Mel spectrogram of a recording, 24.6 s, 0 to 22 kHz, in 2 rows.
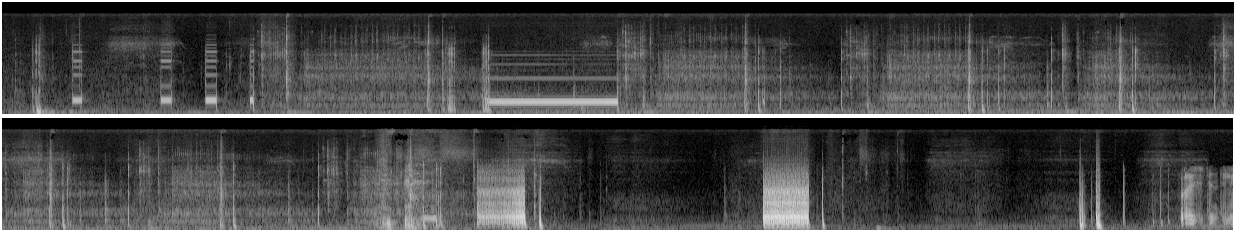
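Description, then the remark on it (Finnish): A telephone number being dialed by a radio news reporter calling the President of the Republic, Koivisto, at 7 a.m. on the morning after the presidential election: a series of short clicks and mechanical ticks, with a couple of steady tones and bursts, fairly clear, and no talking. “tarttui puhelimen kahvaan. Mutta kello on jo 7. Nyt me voimme soittaa tasavallan presidentille.”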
